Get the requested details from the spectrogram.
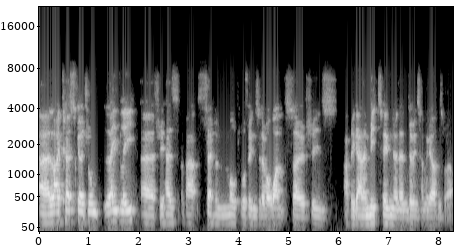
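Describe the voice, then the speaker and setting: A man with a strong English accent talks with hardly any pauses and fairly even intonation, his loudness swinging widely. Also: moderate pace. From England, Essex. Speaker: guest speaker, language student. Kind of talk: online presentation. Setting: video call.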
